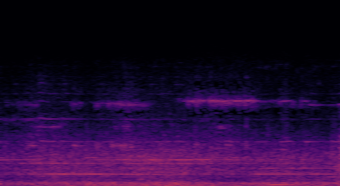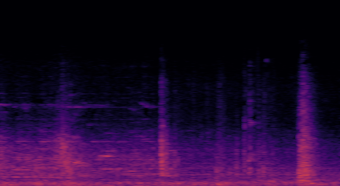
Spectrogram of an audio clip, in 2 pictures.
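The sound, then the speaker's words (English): A train rolls steadily along the rails through green countryside in Carolina with a constant, heavy rumble, punctuated by a few sharp clacks from the wheels passing over track joints. No voices are heard. “I think we took the wrong train.”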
